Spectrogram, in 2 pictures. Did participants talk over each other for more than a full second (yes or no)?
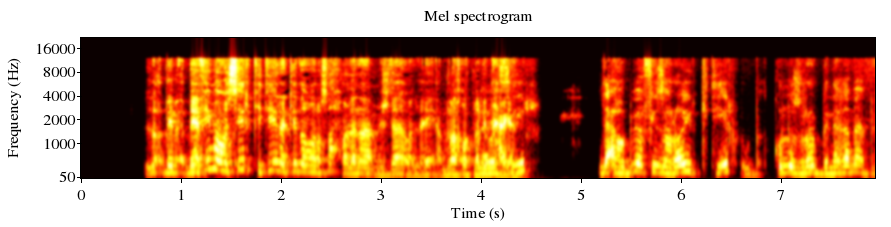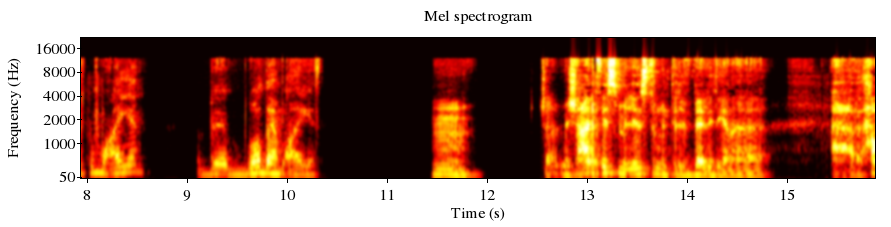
no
